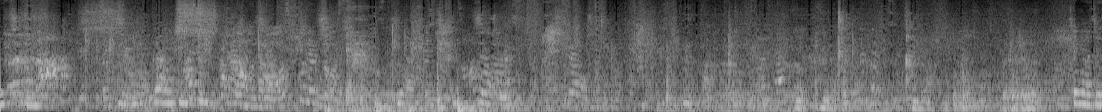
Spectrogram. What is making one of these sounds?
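A young boy speaks into a microphone, heard over a loudspeaker in an echoing room.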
